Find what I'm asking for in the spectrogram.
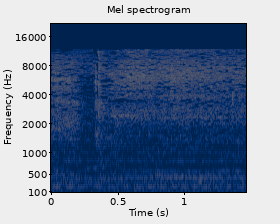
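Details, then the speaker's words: Stepper motor on EM705 digital driver with PMDX126 breakout and SmoothStepper, fresh untuned install, running at 1% of about 30 m/min full speed: faint, even hum with soft steady tone, no clicks or stutter; normal stepper motor running. "Just running it super slow. You can barely hear it. Just those digital drivers just do a fantastic job at low speeds."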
